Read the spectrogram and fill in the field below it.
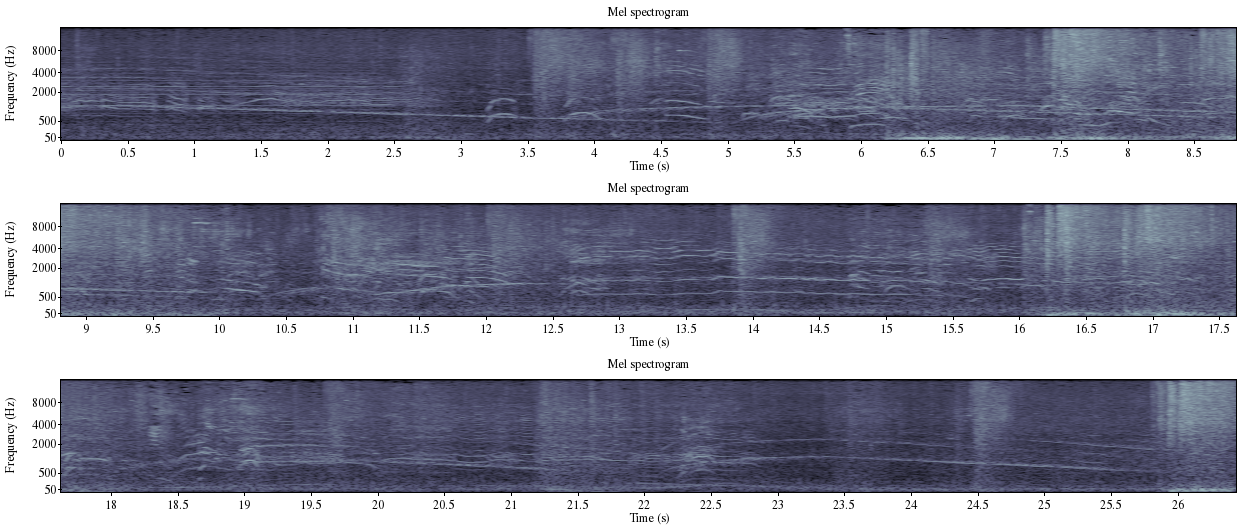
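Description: An emergency vehicle siren wails up and down.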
